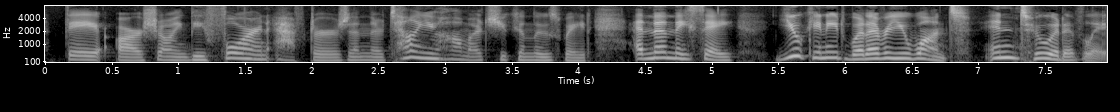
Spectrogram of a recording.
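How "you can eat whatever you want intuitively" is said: put-on loud, salesy advertising voice. Quoting what weight-loss programs tell you, in a salesy marketing voice. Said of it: "I put on my marketing voice there for you for that".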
